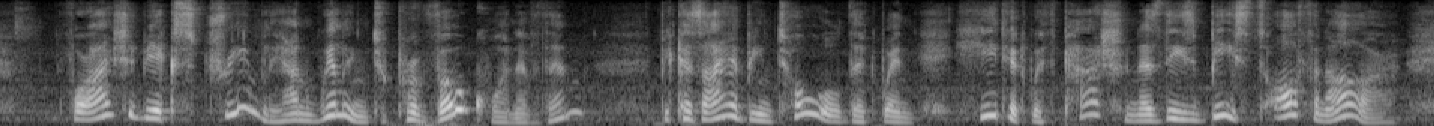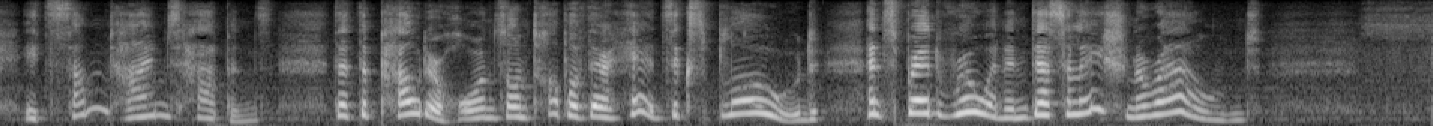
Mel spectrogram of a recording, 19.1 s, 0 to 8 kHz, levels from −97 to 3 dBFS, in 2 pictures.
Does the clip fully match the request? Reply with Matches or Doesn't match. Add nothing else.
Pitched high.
Matches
